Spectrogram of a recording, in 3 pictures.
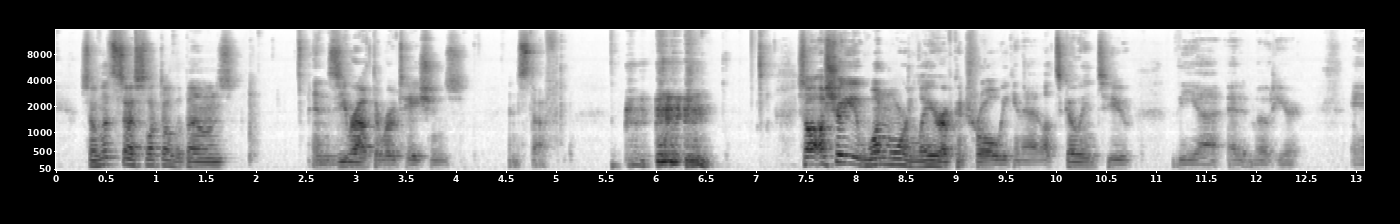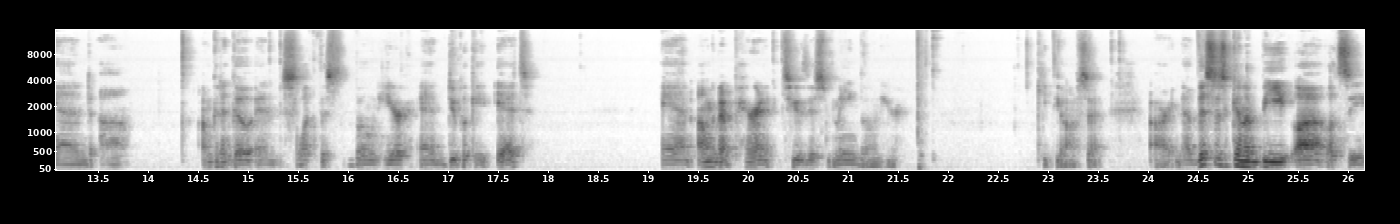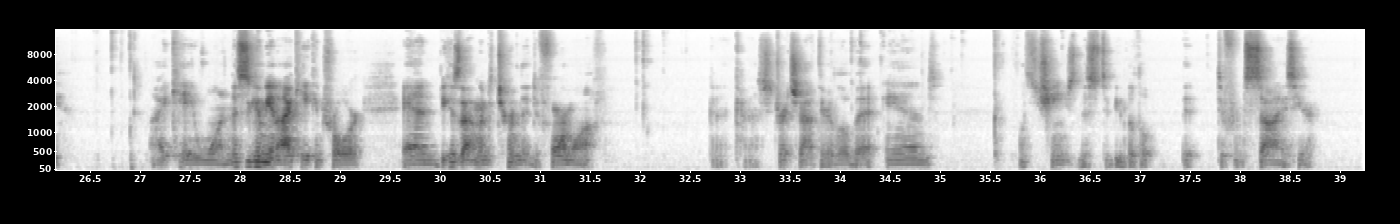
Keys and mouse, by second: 0.0 a, 2.1 alt+r, 4.1 alt+g, 4.7-5.2 drag, 6.4 KP_3, 9.1 Tab, 16.9 shift+d, 21.7 ctrl+p, 32.5 g, 35.5 ctrl+alt+s, 38.1 g.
